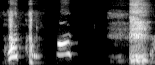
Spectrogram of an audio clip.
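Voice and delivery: high, slow drawn-out disbelief; stunned disbelief. Retold or imitated. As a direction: stretch it out in shock.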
